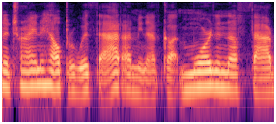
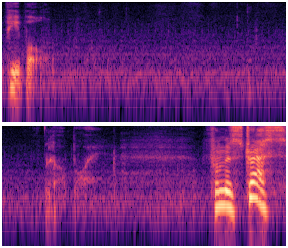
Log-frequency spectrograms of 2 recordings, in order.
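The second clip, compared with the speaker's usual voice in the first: voice breaking with tears, higher; 4 semitones higher than usual. Talking about stress over the landlady and housemates: starting to cry. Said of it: "I'm starting to cry already".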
